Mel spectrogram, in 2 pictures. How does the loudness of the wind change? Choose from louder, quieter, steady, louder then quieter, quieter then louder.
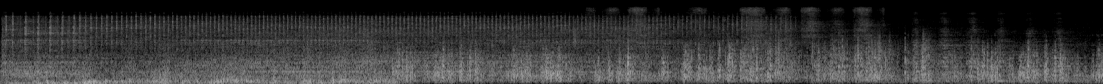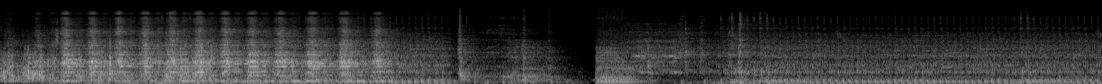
steady.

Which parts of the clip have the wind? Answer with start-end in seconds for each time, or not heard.
0.0-13.3.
